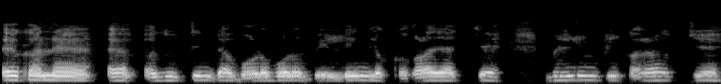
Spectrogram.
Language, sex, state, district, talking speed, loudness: Bengali, male, West Bengal, Malda, 110 wpm, -15 LUFS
